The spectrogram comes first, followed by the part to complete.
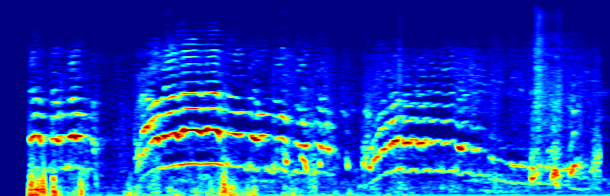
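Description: Domestic cat yowling: one short meow, then two long drawn-out calls that rise and then fall in pitch, the last one sliding down low at its end.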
